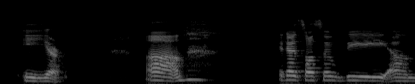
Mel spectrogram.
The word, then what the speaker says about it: Eadha: Eeyur is spelled Eadha, but it is pronounced Eeyur. Eeyur.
